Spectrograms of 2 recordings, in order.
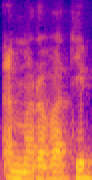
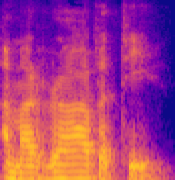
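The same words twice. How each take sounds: First: The vowel before the v is short. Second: The vowel before the v is long. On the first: The speaker calls it wrong. "not Amaravati" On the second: The speaker calls it right. "with the a lengthening before that v"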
